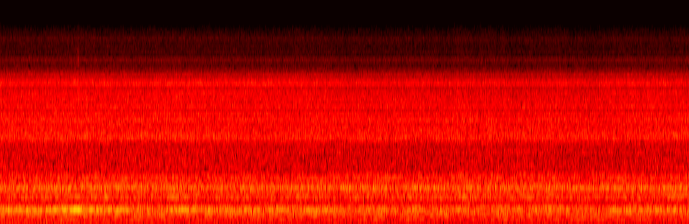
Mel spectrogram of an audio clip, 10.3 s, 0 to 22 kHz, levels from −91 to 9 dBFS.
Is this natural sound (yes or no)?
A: yes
